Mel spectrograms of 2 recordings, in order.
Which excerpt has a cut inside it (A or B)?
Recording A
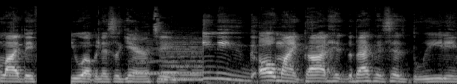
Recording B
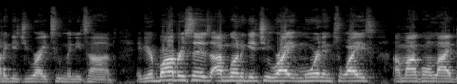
A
